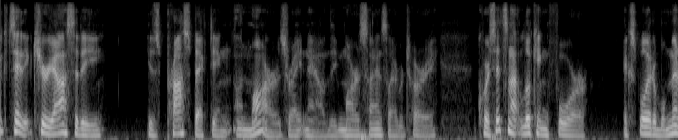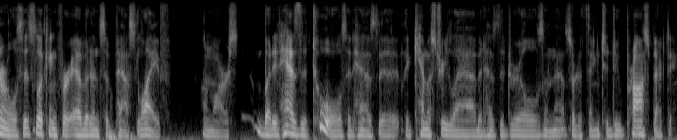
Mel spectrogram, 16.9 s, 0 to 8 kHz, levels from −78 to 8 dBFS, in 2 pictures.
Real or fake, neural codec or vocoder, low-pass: real; none; 7.2 kHz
